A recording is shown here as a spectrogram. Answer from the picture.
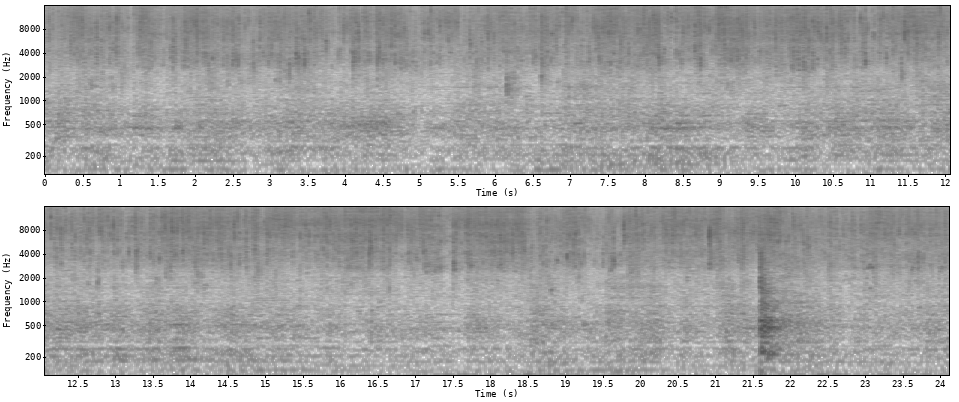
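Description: Pull-down spray faucet running steadily onto a silkscreen frame in a stainless steel sink, the water splashing off the mesh as acrylic paint is rinsed out. A brief, louder sound comes a couple of seconds before the end.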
